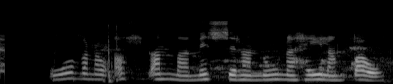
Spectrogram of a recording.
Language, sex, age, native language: Icelandic, male, 11, Icelandic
